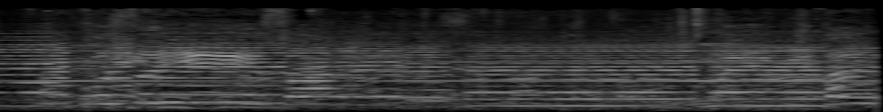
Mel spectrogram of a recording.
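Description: Harmonium playing a slow melody of long held reed notes, the stage music of a Ramlila performance.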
